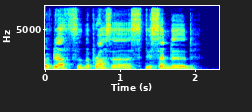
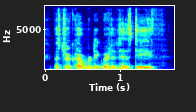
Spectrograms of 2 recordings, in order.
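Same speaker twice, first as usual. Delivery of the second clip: ordinary delivery, nothing marked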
